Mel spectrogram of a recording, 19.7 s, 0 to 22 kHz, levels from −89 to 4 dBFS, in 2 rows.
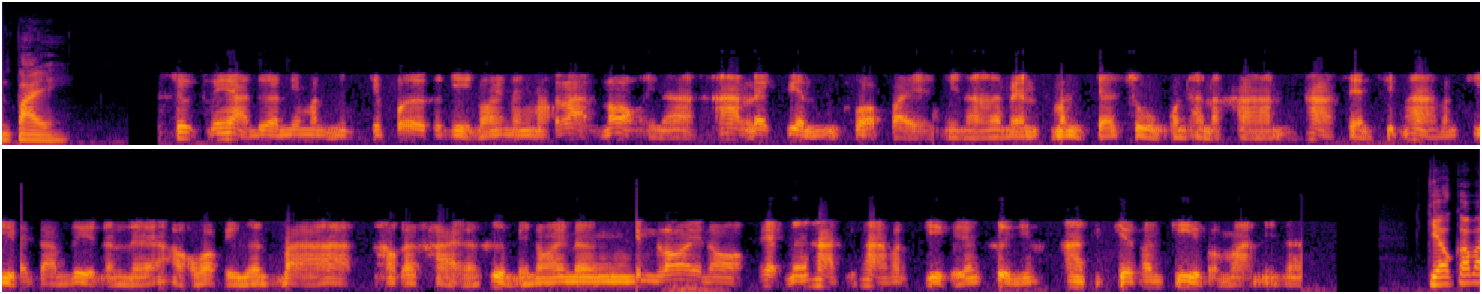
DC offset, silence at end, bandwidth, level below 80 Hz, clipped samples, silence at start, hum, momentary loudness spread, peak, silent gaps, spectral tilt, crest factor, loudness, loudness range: under 0.1%; 0 s; 10 kHz; -58 dBFS; under 0.1%; 0 s; none; 6 LU; -2 dBFS; 0.84-1.02 s, 18.75-19.03 s; -6.5 dB/octave; 22 dB; -24 LUFS; 2 LU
